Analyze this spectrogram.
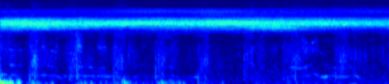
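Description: Insects chirring in a steady, unbroken high-pitched drone, with a few faint ticks beneath.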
